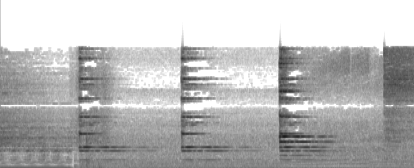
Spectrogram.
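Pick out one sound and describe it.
A countdown beeps three times, once a second, the last beep higher.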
